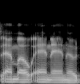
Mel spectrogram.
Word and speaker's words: Monnow: It's a really funny, it's a coincidental name because I thought it was Mono Valley, but it's the river Mono, which is Monnow, and it's a river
